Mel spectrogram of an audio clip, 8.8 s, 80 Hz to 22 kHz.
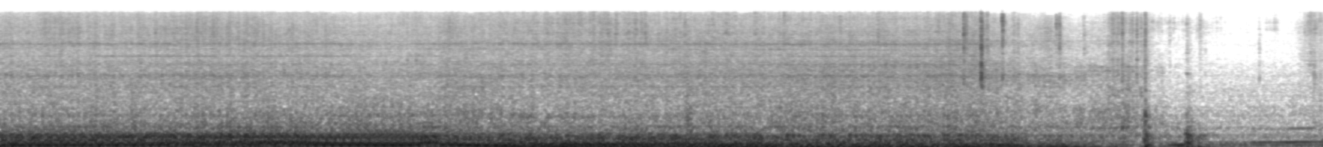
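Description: Cheetah roadster's V8 engine running at a low, steady idle. The note drops in pitch about three seconds in, and the engine is switched off about seven and a half seconds in.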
